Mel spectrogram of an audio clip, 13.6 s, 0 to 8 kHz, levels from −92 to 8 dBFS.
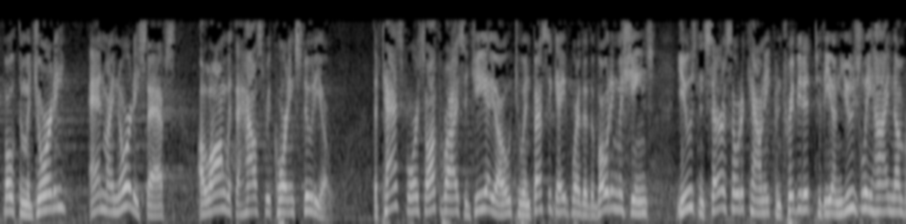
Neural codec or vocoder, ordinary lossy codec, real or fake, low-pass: none; MP3, 24 kbps; real; 7.2 kHz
